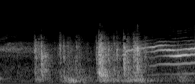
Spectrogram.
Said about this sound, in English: Oh, that damn cat! I've forgotten about her. Will you keep her in there away from me?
